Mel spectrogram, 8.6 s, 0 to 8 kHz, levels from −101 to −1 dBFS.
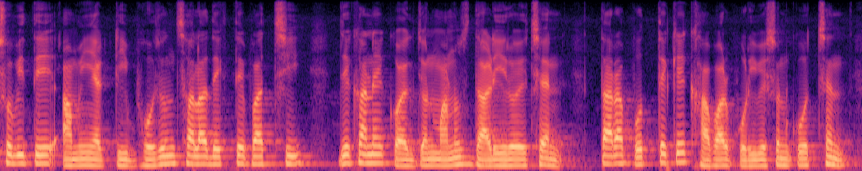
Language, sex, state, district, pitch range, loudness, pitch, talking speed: Bengali, male, West Bengal, Jalpaiguri, 110-140 Hz, -17 LUFS, 120 Hz, 110 wpm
